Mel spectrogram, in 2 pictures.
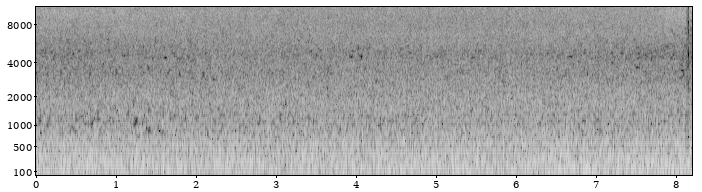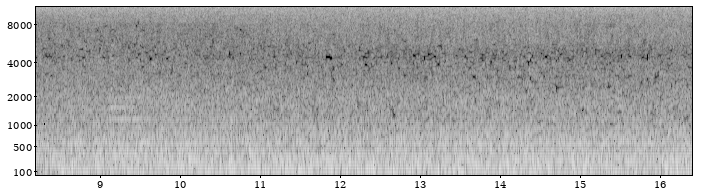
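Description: A waterfall roars steadily, close by.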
